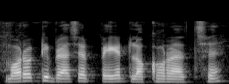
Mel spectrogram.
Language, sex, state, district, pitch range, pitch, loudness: Bengali, male, West Bengal, Alipurduar, 135-150 Hz, 135 Hz, -17 LUFS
